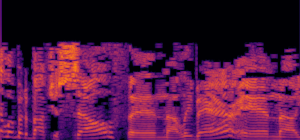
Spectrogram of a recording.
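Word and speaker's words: Liebherr: You're close. It's LeBaer, but it depends on if you ask an American or a German. But if you stick with LeBaer, you're pretty close.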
